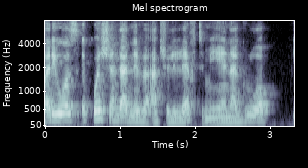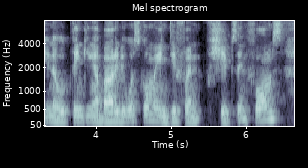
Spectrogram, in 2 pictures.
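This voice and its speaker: In a Liberian accent, a woman talks at a very fast pace with hardly any pauses, her very deep, low voice showing ordinary pitch variation. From Cameroon (French-speaking side). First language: Bassa. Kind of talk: interview.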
